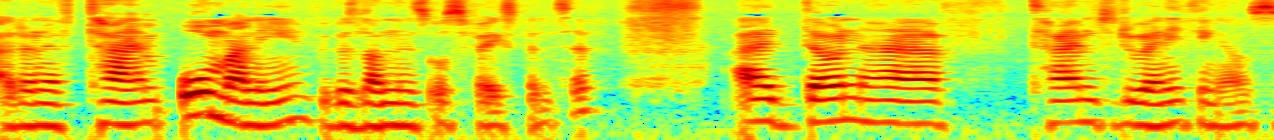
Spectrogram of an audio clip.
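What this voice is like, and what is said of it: European accent with English tinge. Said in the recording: “you have a bit of an English accent... this weird European English accent”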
